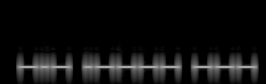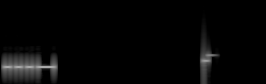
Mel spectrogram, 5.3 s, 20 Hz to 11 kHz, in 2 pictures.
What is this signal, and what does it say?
Morse code, heard as a keyed tone, about 22 wpm, 700 Hz. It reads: K1OV
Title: USA Call Signs - 4 Characters - 2x Character Spacing - 22wpm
